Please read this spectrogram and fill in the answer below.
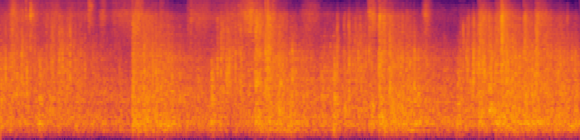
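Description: Many aerial fireworks shells bursting at once: a dense, unbroken run of overlapping bangs and crackles.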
